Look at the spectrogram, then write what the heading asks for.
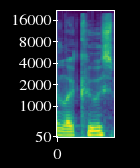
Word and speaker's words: Lacus: or somewhere else, but apparently Lakoose might be the Latin pronunciation, so maybe it's more technically correct. But man, it sounds jarring when you're used to hearing Lacus.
